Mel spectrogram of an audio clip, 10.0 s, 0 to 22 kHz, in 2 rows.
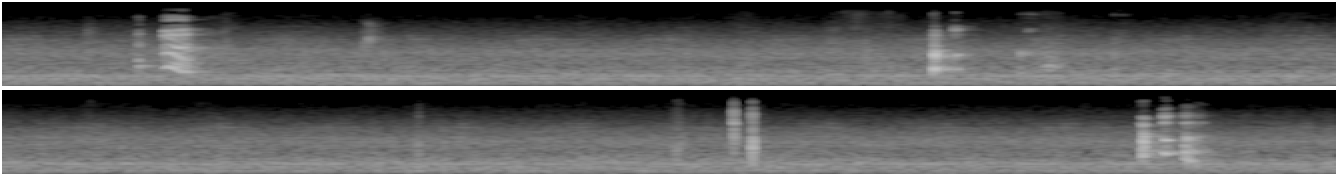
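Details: Infant boy with ordinary hiccups, recorded on a Canon HF M506 camcorder: four brief, sharp hiccup sounds a few seconds apart over a steady background hum.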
